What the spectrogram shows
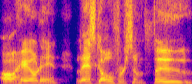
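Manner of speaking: put-on loud, over-the-top Texas accent. Retelling a reply to someone who keeps saying food, in an over-the-top Texas accent. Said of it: "over the top, stereotypical Texas accent".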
